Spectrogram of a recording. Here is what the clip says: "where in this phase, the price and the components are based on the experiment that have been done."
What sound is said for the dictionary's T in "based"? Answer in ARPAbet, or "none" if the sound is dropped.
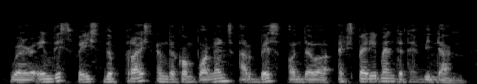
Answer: T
